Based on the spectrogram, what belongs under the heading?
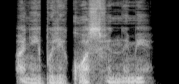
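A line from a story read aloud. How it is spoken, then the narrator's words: Whisper. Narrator (Russian): прошептал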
